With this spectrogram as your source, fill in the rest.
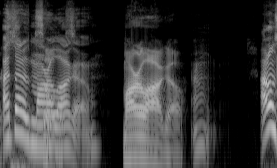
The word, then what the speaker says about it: Mar-a-Lago: So I said, Mar-la-go. And then they play the little ding ding ding. Do you say Mar-a-Lago? I always thought Mar-a-Lago, like 4 syllables. I thought it was Mar-a-Lago.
